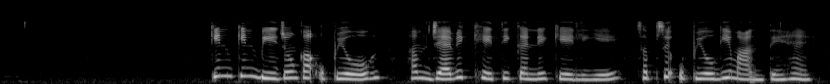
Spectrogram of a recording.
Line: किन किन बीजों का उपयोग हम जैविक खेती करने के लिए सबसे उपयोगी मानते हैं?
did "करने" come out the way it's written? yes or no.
yes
